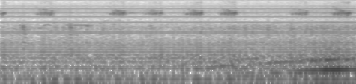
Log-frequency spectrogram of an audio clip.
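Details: Nest-box livestream of swifts at Machynlleth in the Dyfi Biosphere: a rapid run of short, high, scratchy screech notes, roughly eight in under five seconds, with a low rumbling thud near the end.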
